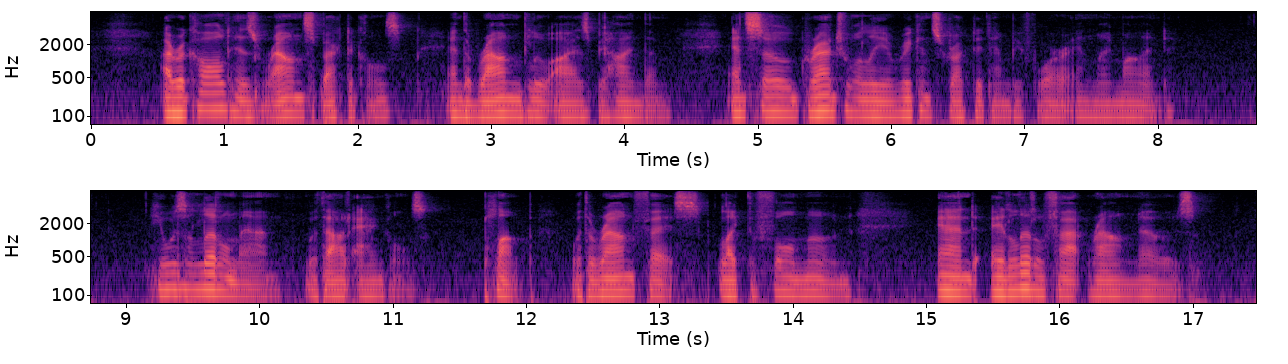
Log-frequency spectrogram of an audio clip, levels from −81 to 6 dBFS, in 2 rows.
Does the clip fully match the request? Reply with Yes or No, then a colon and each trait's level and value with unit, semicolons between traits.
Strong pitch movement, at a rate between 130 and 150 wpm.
No: average, 3.7 semitones; average, 145 wpm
